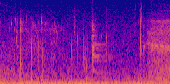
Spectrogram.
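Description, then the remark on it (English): Quiet mouth sounds of someone sipping water: a few soft wet clicks and a gulp over a low steady hum, with no talking. “Take a sip of water.”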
